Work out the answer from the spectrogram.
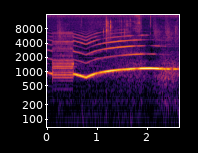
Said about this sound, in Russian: Освобождается такой широченный коридор. И по этому коридору скорая несется прямо мне в... ну, прямо на меня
